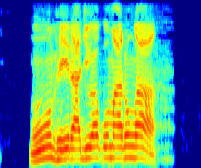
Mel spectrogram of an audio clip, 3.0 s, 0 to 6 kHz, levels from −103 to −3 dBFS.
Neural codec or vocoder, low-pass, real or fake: none; 5.4 kHz; real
